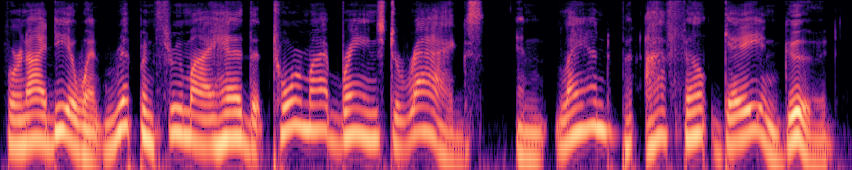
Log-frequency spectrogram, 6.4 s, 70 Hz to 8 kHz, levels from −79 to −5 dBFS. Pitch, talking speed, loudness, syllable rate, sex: 160 Hz, 195 wpm, -19 LUFS, 4.0 syllables/s, male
